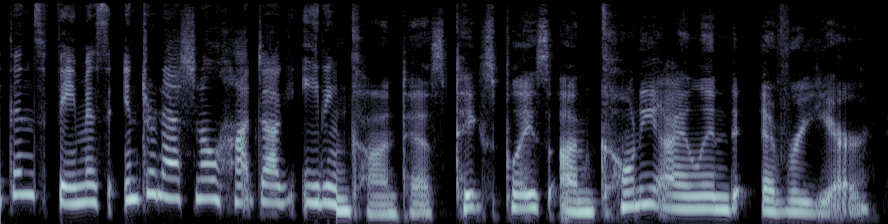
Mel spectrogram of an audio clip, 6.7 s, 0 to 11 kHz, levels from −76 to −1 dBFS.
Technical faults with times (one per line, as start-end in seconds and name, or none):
2.53-6.66 wrong sample rate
